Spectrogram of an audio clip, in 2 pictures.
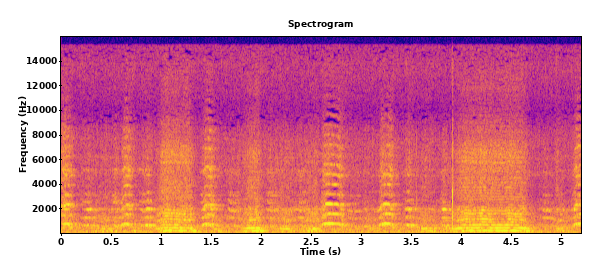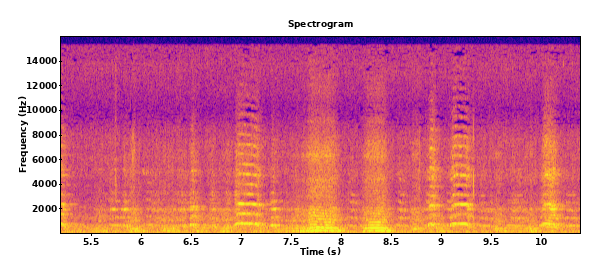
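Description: Irregular honking, squawking cries that rise and fall in pitch over a soft hum; the unit is squawking abnormally, cause not clear.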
